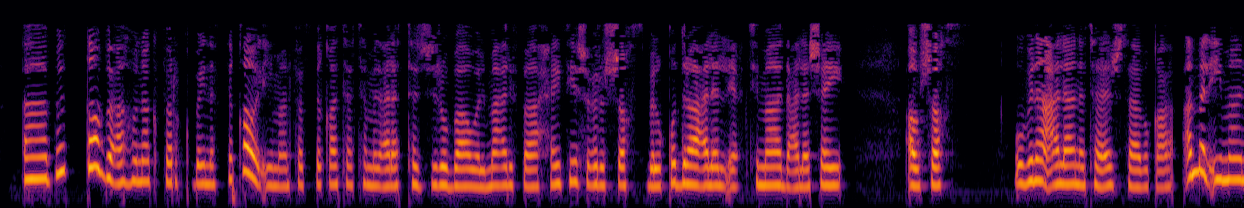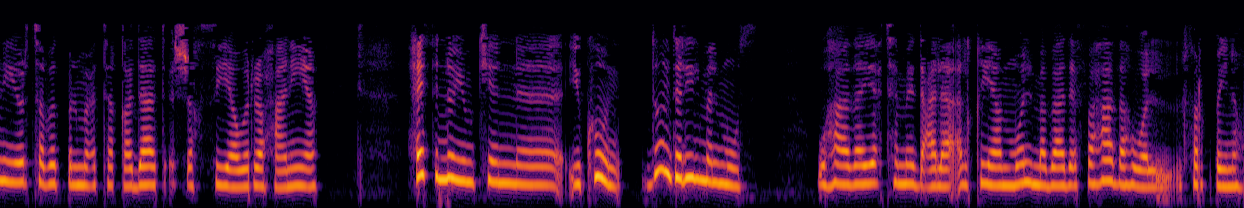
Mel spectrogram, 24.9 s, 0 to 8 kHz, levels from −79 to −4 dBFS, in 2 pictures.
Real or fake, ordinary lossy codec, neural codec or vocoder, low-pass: real; MP3, 24 kbps; none; 7.2 kHz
